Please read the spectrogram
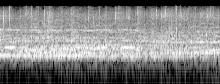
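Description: Audience applauding and cheering, with several long, held whoops over the clapping.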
